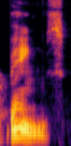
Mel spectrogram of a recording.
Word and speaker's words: bangs: When you have S after NG, it makes the nasal sound but it also makes a little G sound, but not a hard, strong G. These are bangs.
